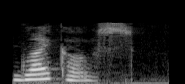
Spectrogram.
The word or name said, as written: glycose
